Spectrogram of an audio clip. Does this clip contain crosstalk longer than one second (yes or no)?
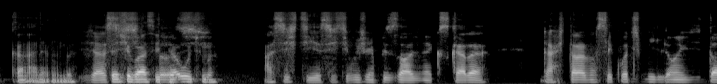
yes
